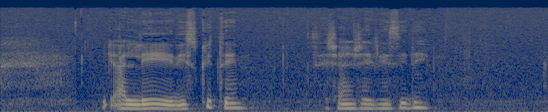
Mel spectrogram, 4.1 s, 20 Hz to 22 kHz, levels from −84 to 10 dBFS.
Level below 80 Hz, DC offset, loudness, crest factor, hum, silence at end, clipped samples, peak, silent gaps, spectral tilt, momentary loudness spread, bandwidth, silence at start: -54 dBFS; under 0.1%; -29 LUFS; 20 dB; none; 0 s; under 0.1%; -10 dBFS; none; -3.5 dB/octave; 14 LU; 17 kHz; 0 s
